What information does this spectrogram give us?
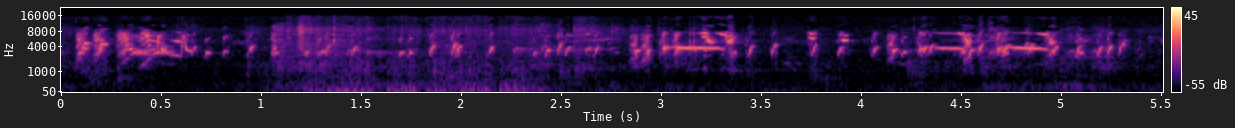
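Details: Goldfinch song used as a stimulus for song learning: bright, quick chattering phrases, a burst of thicker buzzy notes around one to two seconds, then clear whistled slurs and twitters.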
